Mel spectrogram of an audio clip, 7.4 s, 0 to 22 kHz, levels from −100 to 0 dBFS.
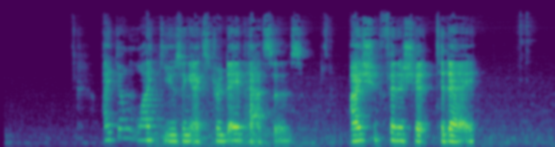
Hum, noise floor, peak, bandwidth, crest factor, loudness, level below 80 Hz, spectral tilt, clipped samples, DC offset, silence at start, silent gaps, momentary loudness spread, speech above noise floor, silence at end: none; -73 dBFS; -2 dBFS; 15.5 kHz; 22 dB; -23 LUFS; -60 dBFS; -4 dB/octave; under 0.1%; under 0.1%; 1.4 s; none; 15 LU; 50 dB; 1.1 s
